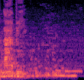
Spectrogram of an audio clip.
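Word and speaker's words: נביא: 선지자가 나비거든요. 나비. 이렇게 날아다니는 나비하고 발음이 똑같아요.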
